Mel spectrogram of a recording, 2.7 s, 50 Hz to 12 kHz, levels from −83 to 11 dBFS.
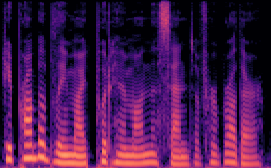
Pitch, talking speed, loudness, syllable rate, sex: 170 Hz, 245 wpm, -16 LUFS, 5.4 syllables/s, female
